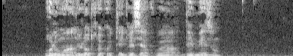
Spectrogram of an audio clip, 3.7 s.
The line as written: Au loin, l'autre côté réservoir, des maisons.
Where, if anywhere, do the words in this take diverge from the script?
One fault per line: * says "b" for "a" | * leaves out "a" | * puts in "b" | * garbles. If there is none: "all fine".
all fine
